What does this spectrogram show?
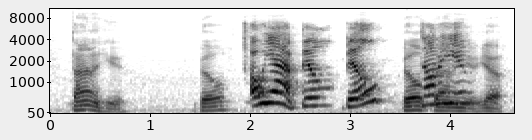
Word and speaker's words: Donahue: Oh yeah, Bill Donahue? Yeah. Because it rhymes with Phil Donahue.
